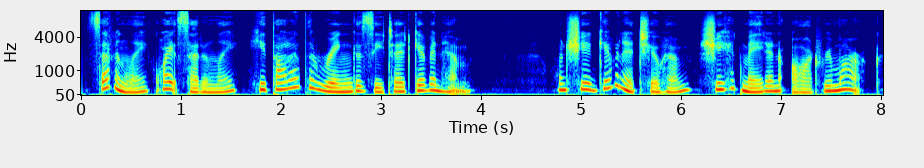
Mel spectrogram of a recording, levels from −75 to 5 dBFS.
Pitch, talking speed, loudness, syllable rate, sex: 215 Hz, 185 wpm, -16 LUFS, 5.1 syllables/s, female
